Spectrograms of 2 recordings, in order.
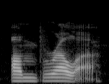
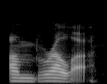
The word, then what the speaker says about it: umbrella: when it's raining outside umbrella with the accent on the e umbrella umbrella now that we've learned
